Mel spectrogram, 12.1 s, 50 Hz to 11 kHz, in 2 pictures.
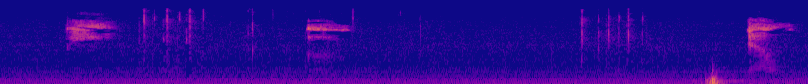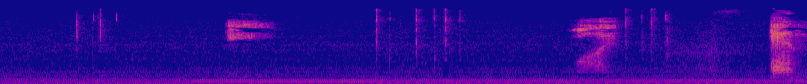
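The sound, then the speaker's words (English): Phone keypad keys pressed to type a name using multi-tap text entry: many faint, crisp clicks in irregular clusters, some in quick succession, with short quiet gaps between groups. “just going to use the multi-tap text entry method to type in her name. And space is 0 once. And now I'm going to type Boleyn.”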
